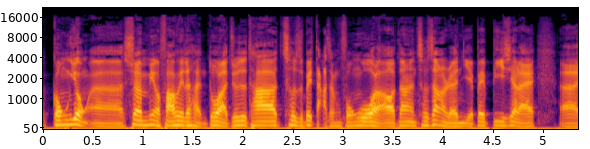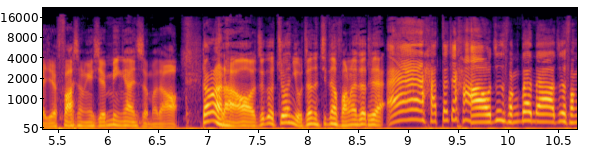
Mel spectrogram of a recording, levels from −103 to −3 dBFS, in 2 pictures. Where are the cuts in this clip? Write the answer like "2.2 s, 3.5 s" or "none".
6.9 s, 8.6 s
